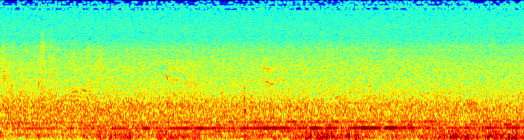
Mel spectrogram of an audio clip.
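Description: A horse canters over grass with soft, dull hoofbeats.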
